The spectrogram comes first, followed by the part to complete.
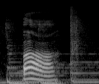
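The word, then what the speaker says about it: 八: That's because the word for the number 8, ba, rhymes with the word for prosperity, fa.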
